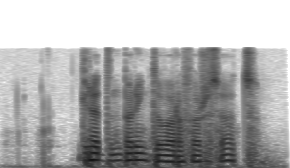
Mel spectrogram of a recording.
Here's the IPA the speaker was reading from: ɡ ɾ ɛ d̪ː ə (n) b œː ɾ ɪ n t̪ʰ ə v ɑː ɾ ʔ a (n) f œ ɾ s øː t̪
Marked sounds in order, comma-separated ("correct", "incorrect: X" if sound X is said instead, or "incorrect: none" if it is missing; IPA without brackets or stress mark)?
correct, incorrect: none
